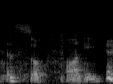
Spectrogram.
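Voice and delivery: breathless soft laugh through the words. Real, not acted. Host amused at being targeted, laughing as he talks. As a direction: barely get it out for laughing. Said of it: "I'm laughing because they're so ridiculous".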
